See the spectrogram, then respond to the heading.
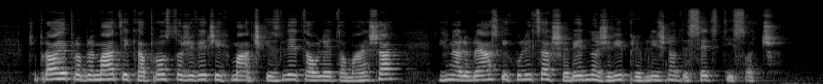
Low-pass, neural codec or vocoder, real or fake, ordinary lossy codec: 14.4 kHz; none; real; none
